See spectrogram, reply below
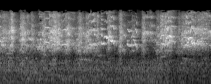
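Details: Two rainbow lorikeets playing on an old rope in a tall gum tree utter rapid, rasping screeches and squawks, overlapping and irregular, close to one per second in loudness peaks.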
